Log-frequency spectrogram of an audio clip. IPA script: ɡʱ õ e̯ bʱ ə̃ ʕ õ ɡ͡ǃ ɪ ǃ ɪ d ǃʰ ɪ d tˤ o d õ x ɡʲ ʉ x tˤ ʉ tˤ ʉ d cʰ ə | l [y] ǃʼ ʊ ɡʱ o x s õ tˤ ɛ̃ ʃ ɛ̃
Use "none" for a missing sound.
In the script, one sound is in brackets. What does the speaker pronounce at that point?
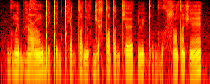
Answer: y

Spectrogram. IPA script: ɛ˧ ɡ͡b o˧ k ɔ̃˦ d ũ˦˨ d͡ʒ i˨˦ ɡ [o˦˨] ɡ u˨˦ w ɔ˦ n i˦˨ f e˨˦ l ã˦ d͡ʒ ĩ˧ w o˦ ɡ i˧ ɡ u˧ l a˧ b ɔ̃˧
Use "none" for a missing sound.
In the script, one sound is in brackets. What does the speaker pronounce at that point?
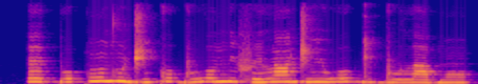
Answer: o˦˨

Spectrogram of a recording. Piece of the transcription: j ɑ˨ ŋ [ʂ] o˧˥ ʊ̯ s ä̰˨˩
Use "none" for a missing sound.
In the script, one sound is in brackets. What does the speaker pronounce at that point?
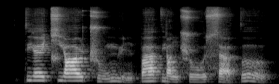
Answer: ʂ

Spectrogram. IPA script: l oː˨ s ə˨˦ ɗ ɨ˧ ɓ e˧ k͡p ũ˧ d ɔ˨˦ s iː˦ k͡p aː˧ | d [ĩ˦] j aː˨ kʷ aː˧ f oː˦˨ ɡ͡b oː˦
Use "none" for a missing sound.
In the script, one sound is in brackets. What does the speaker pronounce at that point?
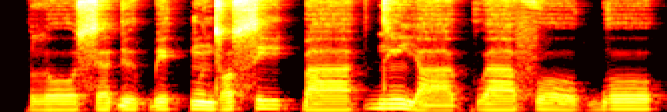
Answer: ĩ˦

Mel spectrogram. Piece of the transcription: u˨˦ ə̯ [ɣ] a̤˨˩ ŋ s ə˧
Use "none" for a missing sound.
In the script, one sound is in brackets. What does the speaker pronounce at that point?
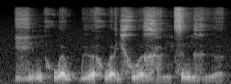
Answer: ɣ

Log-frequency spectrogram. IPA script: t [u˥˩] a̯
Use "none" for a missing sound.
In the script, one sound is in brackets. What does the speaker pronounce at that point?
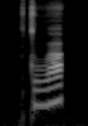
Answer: u˦˥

